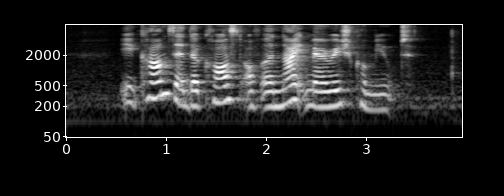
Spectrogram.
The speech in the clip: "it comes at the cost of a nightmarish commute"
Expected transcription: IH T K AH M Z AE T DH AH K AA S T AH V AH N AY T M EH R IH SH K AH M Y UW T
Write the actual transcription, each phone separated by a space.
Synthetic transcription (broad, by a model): IH T K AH M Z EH T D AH K AA S T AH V AH N AY T M EH R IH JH K AH M Y UW T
